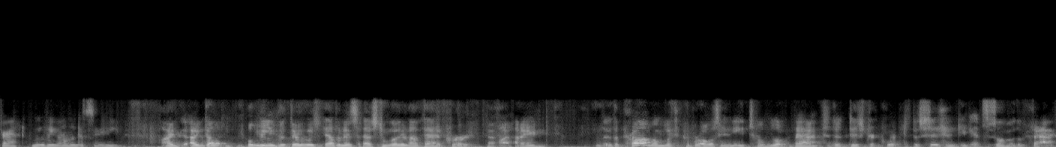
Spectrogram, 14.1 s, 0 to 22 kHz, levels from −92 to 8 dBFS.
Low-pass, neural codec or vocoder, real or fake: 7.2 kHz; codec, 16 kHz, 1 kbps, FreqCodec, smaller model; fake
